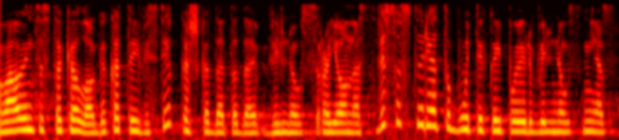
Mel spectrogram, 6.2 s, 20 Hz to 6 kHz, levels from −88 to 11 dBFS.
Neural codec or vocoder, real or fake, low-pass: codec, 16 kHz, 16 kbps, FunCodec, trained on LibriTTS, 50 frames a second; fake; 5.4 kHz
